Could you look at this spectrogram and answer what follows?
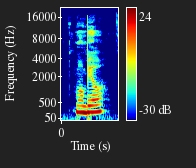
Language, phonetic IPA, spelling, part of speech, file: Czech, [ˈmobɪl], mobil, noun, Cs-mobil.ogg
- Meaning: mobile, cellular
